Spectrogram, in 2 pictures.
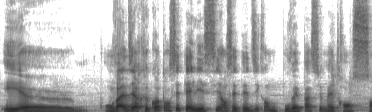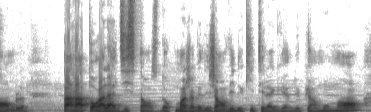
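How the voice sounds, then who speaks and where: A man's voice: mid-range voice, a little fast, a little mellow, breathy edge, soft background music. A young man from French Guiana, a guest in a casual interview, telling his story frankly with lots of fillers. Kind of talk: candid casual interview chat.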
